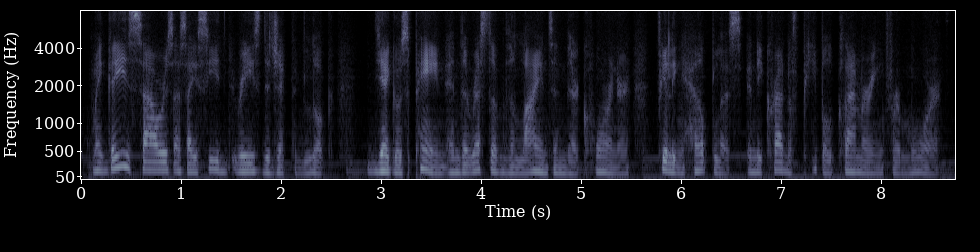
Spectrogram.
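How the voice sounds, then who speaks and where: A medium-pitched voice reads a visual novel aloud as a dramatic narrator. Music plays behind the reading. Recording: background music under the voice. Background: game music.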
